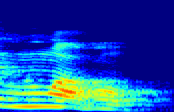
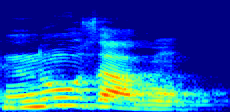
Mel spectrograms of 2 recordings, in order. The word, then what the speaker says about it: nous avons: We don't say nous avons. We say nous avons. So, if the next word starts with a vowel, then you can pronounce the last consonant.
